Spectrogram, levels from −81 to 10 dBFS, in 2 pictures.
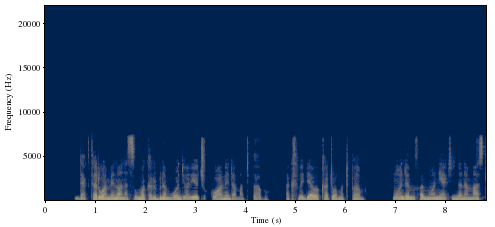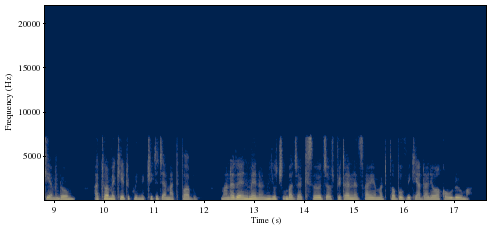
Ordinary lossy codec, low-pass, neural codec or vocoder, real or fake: AAC, 48 kbps; 7.2 kHz; codec, 16 kHz, 0.5 kbps, X-Codec, WavLM features, trained on Multilingual LibriSpeech; fake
